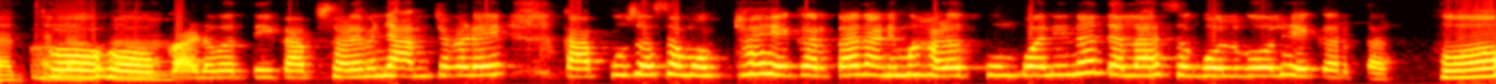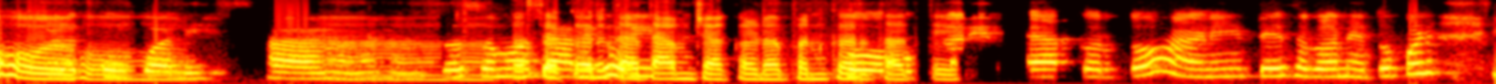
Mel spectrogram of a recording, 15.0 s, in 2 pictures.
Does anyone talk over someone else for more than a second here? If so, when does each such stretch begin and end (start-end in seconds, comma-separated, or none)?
9.1-10.7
